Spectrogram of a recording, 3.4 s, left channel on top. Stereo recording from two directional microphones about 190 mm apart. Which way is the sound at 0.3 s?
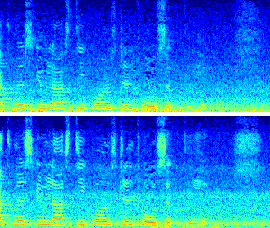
15° right (ahead or behind).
